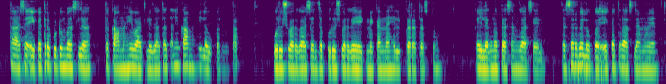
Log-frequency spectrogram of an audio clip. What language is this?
Marathi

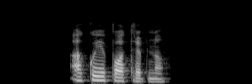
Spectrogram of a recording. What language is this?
Serbian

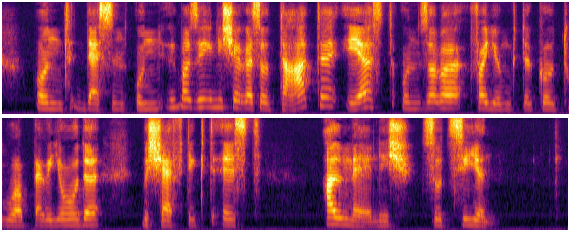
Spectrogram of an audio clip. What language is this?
German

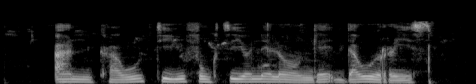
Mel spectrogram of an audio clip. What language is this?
Esperanto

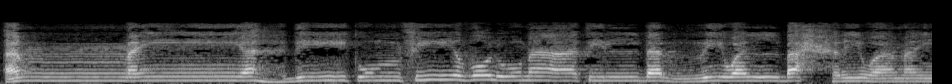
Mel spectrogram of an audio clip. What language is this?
Arabic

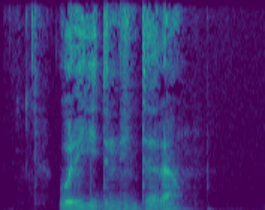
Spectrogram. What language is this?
Kabyle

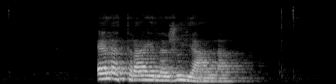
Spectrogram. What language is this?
Romansh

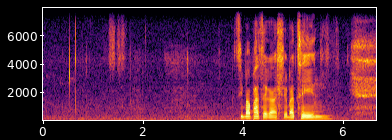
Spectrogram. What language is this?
Swati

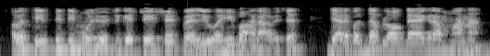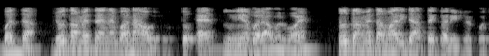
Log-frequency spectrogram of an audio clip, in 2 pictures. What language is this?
Gujarati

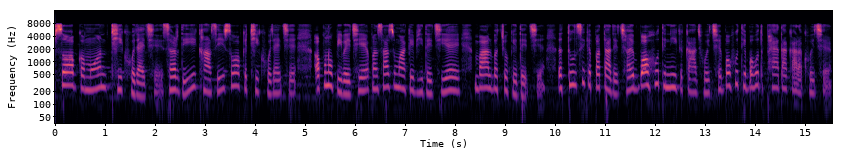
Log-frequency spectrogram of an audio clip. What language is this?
Maithili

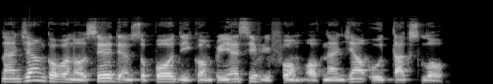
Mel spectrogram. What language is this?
Nigerian Pidgin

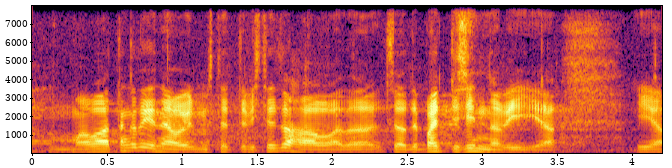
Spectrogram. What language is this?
Estonian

